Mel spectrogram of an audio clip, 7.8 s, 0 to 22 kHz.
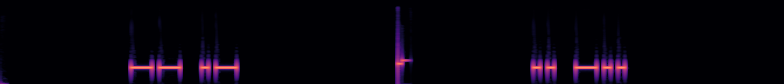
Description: Morse code, heard as a keyed tone, about 17 wpm, 700 Hz. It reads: MA ID
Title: US States and Canadian Provinces 17wpm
